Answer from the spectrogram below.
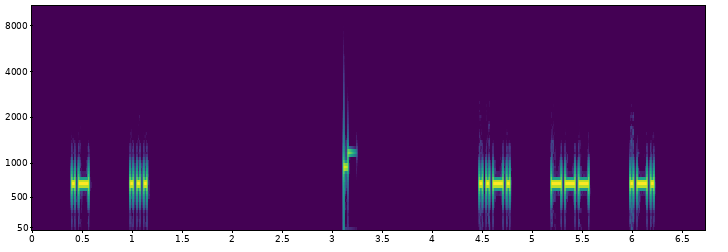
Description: Morse code, heard as a keyed tone, about 36 wpm, spaced as for 16 wpm, 700 Hz. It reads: AS FOR
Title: 4x Character Spacing - Top 100 Words - 35wpm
